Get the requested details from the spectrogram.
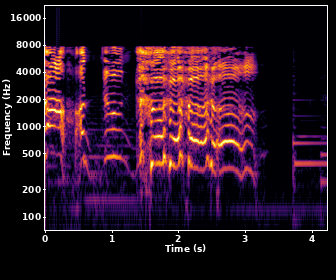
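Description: A child, resisting a bully at school, cries and wails loudly in pitched sobbing bursts that rise and waver for about three seconds, followed by a brief quieter tonal sound.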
